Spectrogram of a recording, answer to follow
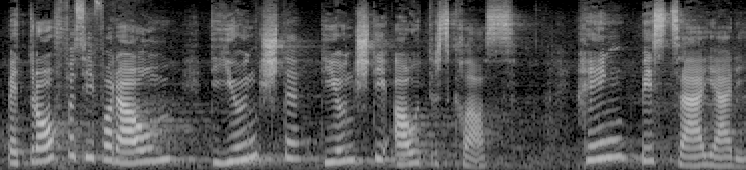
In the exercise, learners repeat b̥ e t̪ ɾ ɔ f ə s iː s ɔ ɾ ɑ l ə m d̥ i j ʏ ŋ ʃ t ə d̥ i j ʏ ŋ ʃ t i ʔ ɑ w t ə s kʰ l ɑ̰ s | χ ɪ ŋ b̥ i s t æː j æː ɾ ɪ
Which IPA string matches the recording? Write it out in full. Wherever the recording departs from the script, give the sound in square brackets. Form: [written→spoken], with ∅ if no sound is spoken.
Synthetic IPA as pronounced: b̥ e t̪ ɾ ɔ f ə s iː [s→f] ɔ ɾ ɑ l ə m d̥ i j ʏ ŋ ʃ t ə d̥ i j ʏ ŋ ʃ t i ʔ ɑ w t ə s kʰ l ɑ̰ s | χ ɪ ŋ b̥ [i→ɪ] s [t→t͡s] æː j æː ɾ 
